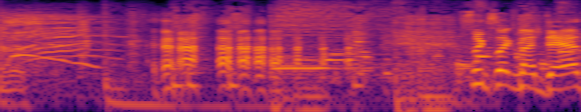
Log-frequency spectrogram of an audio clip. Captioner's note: laughs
